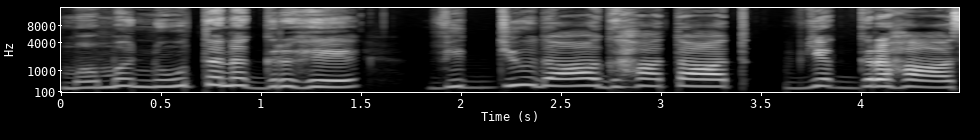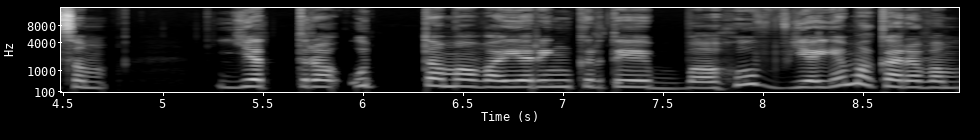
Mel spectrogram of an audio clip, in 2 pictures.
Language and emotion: Sanskrit, sad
